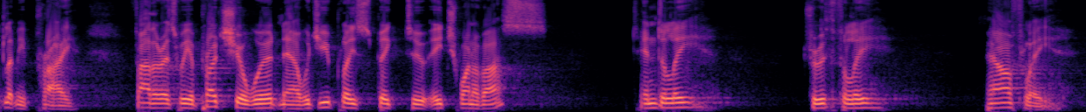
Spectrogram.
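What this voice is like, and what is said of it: Australian accent. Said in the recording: “I don't really speak English, as you know. I just speak Australian.”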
